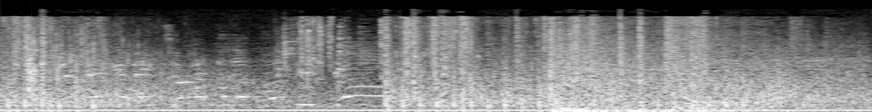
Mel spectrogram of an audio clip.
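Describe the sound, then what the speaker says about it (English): Bursts of automatic weapon fire in the shooter video game Wolfenstein: The New Order, dense and rapid over a steady low game hum, with a voice briefly talking in between. "Okay, I shot all three bullets. I thought this... okay, this is an automatic weapon."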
